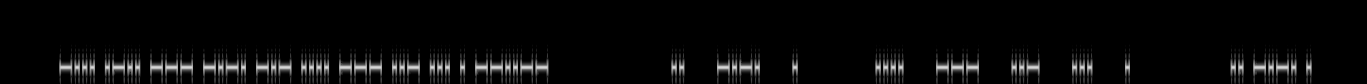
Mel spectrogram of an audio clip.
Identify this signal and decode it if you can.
Morse code, heard as a keyed tone, about 32 wpm, 800 Hz. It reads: BLOCKHOUSE, I C E H O U S E ICE
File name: General / General-mp3s / Houses @30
